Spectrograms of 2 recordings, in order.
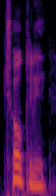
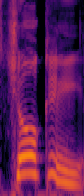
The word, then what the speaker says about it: Chokheli: down, Lorenz Larkin versus Levan Chokheli. Chokheli. It's like choke with a Lee at the end of it. Chokheli. No, Chokheli. I said it wrong again. I might have said it wrong at the start. At the start as well. It's Chokheli. Levan Chokheli.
